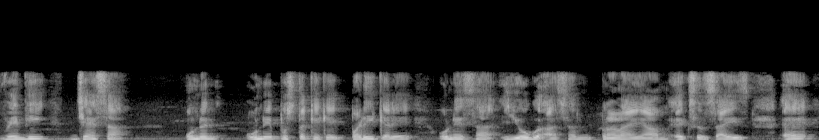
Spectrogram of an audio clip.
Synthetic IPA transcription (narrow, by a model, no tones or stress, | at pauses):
ʋẽːn̆d̪id͡ʑɐ̃ɦɪ̃sã̰ | ʊnə | ʊnepʊst̪əkʰəkʰeːpɐɽ̤ikɐɾeʊnesãjoːɠaːsənpɾaɽ̃aːjaːmeːksəɾsaːɪzɛ̃ː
